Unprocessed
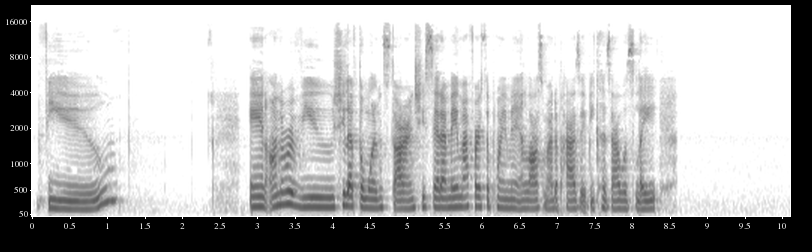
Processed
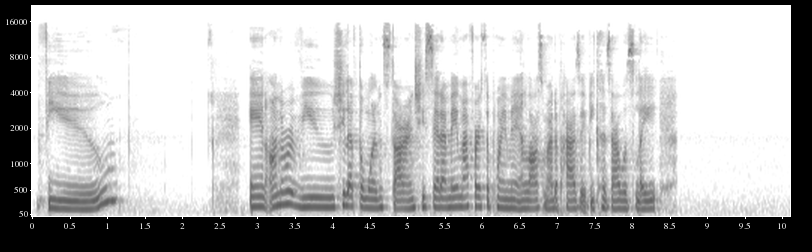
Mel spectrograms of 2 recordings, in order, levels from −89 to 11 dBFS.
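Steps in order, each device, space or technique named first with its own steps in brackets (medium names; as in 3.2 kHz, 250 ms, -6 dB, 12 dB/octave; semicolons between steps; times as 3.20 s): ASMR close-microphone chain (bass shelf 160 Hz +7 dB; compression, threshold -26 dBFS, peak gain reduction 8 dB; treble shelf 6.8 kHz +6 dB)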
